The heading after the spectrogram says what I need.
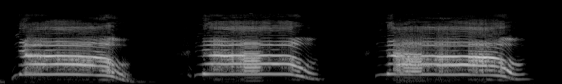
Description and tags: Scream NO - Man
Desperate screaming man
